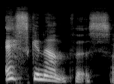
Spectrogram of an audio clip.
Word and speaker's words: Aeschynanthus: It is pronounced Aeschynanthus. – Okay. – It doesn't look like that, but it's a word, it's a letter salad that you're dealing with, but it's Aeschynanthus, member of the Gesneriad family.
